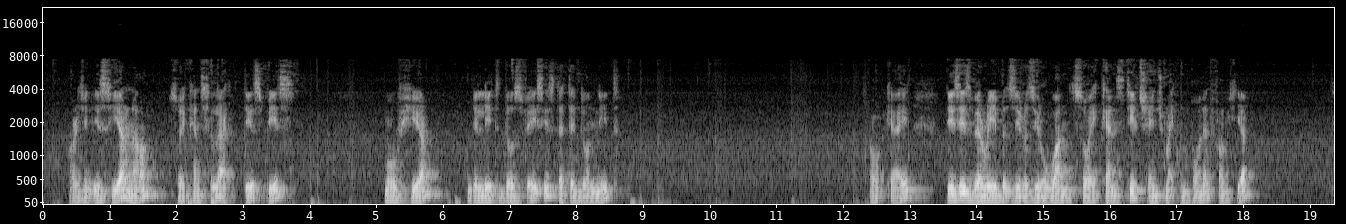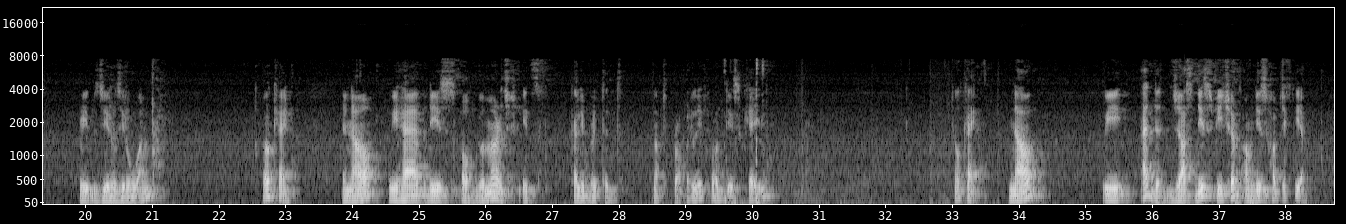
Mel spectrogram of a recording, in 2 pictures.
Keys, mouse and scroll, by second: 0.3-1.5 middle drag, 1.5 click, 2.4 ctrl+l, 3.8 g, 5.9 click, 6.3 shift+click, 6.8 shift+click, 7.1-8.1 middle drag, 8.1 shift+click, 8.5 shift+click, 8.8 middle click, 9.3 shift+click, 9.8 shift+click, 10.1-11.7 middle drag, 11.7 x, 12.0 Tab, 12.3-12.7 middle drag, 12.7-14.0 scroll down 3, 14.0 scroll down 3, 14.2-15.2 shift+middle drag, 15.2 click, 15.8 KP_Decimal, 21.6-22.6 drag, 22.9-23.8 middle drag, 23.8-24.2 scroll up 2, 24.2-24.8 middle drag, 24.8 scroll up 2, 31.2 KP_0, 31.6-33.3 middle drag, 33.3 click, 33.5-35.8 middle drag, 35.8 scroll up 1, 36.1 scroll down 1, 36.3 middle click, 36.8-37.1 scroll down 3, 37.1 shift+middle click, 38.0-38.4 scroll up 3, 38.4-38.7 middle drag.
